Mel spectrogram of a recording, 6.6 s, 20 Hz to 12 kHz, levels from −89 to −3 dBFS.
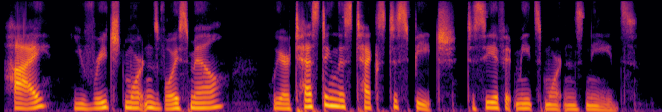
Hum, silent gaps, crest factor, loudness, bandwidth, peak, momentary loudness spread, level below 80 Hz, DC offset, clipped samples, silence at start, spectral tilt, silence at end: none; none; 18 dB; -24 LUFS; 12 kHz; -6 dBFS; 11 LU; -50 dBFS; under 0.1%; under 0.1%; 0.05 s; -4.5 dB/octave; 0.3 s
